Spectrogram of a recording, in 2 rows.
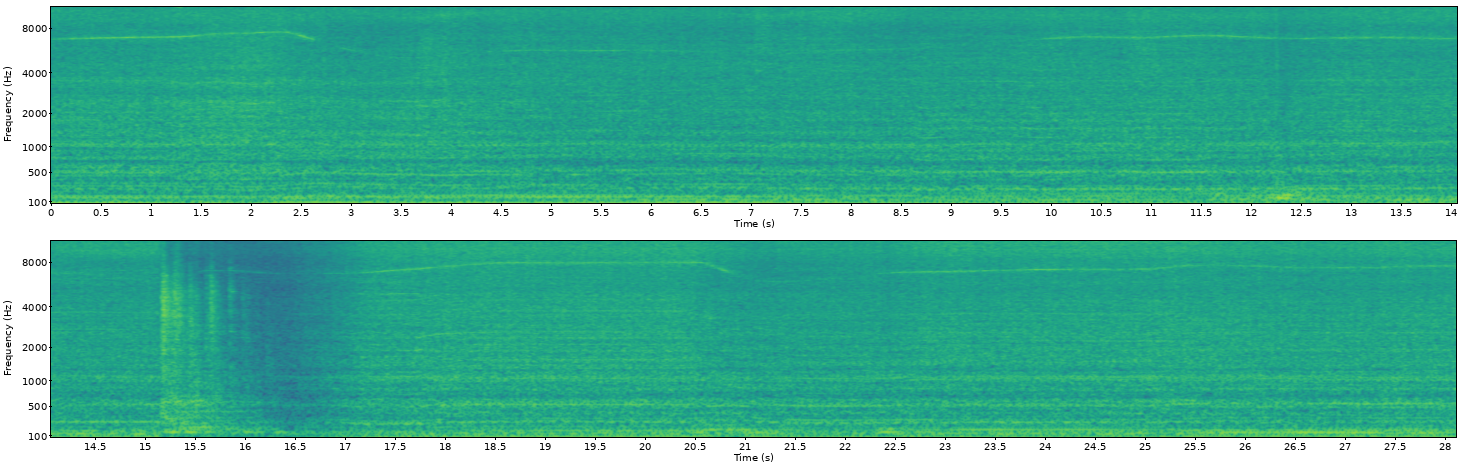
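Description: Hitachi ZX450LC excavator's six-cylinder diesel engine running steadily, with a thin high whine that rises, holds and falls away several times. The sound dips briefly about halfway through.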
